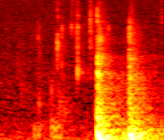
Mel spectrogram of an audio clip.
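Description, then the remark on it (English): Someone knocks back a shot of rye whiskey: faint wet sips, then a couple of loud gulping swallows in quick succession, with no talking. “This is a shot.”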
